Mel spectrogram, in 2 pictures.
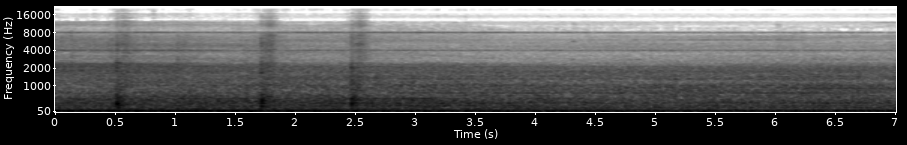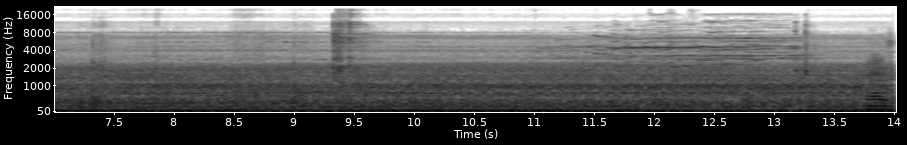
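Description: A train pulls into Ipswich station on the Great Eastern Main Line after arriving from Lowestoft, its steady low rumble and rolling wheels carrying loudly through the whole stretch, with brief clanks and a faint high squeal near the end.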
